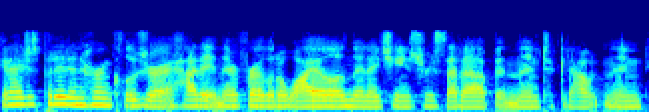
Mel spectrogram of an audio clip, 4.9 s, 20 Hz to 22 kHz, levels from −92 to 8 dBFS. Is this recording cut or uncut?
uncut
